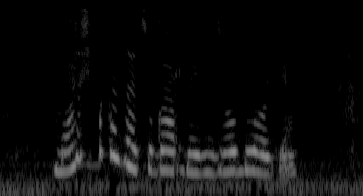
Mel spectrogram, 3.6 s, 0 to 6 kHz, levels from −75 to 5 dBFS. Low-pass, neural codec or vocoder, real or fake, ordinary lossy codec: 5.4 kHz; none; real; MP3, 32 kbps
